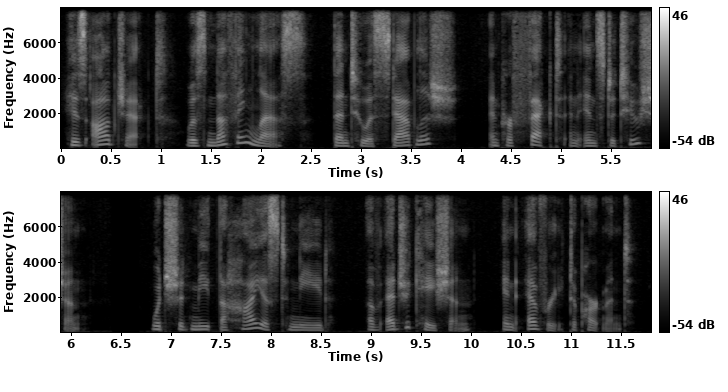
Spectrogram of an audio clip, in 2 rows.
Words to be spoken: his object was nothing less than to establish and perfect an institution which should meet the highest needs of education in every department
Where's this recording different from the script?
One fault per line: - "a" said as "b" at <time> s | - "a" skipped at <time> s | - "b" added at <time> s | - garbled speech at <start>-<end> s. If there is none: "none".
- "needs" said as "need" at 8.2 s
